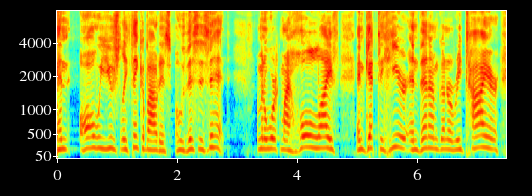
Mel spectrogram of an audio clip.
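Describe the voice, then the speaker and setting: In a raised, projected voice, a man speaks at a high pitch with a bright, sharp tone, fairly even intonation and a moderate pace. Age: 60s. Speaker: pastor. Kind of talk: sermon.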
